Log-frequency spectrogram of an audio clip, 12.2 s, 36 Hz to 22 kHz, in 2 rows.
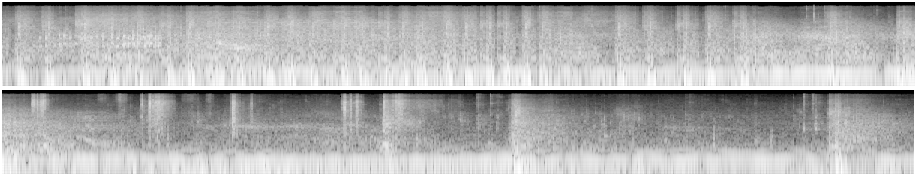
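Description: Rapid turret gunfire from the Halo SPV3 mod, loud bursts of automatic fire that thin out into scattered shots over a steady low engine hum, with faint voices underneath.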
